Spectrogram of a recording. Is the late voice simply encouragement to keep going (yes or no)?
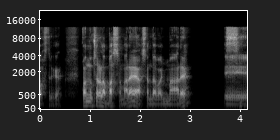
yes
